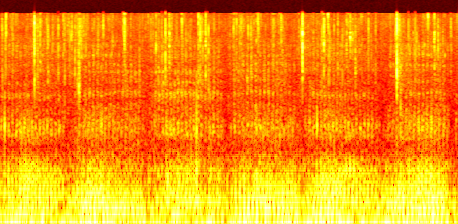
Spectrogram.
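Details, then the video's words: Cat's deep, continuous purr pulsing in breath cycles of roughly a second, with bright crackles from a cozy fireplace scattered throughout. "Purring Cat with Cozy Crackling Fireplace Sound"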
